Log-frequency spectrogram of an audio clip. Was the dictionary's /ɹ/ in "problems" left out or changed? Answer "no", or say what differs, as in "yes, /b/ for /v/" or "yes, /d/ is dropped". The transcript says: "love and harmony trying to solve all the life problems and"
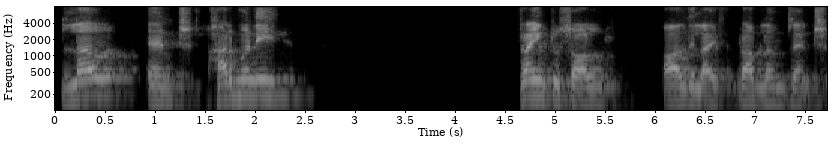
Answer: no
